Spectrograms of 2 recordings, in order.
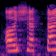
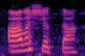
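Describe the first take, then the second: First: आवश्यकता squeezed, losing a syllable; wrong shortened form. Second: आवश्यकता with every syllable given; correct full form. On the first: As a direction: say आवश्यकता as "au-shyak-taa". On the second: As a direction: say आवश्यकता as "aa-va-shyak-taa". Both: Shown as a demonstration. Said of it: "आवश्यकता नहीं".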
